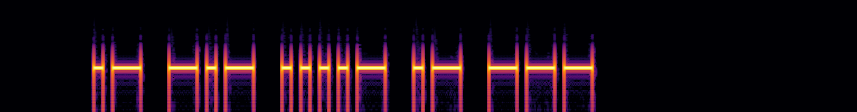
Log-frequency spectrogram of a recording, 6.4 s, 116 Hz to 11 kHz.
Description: Morse code, heard as a keyed tone, about 17 wpm, 700 Hz. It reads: AK4AO
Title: Call Signs Repeated 3x - 17wpm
